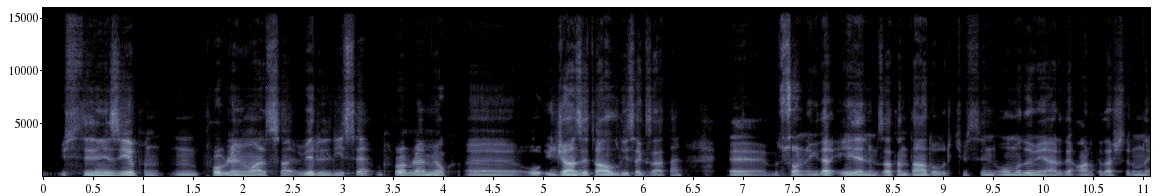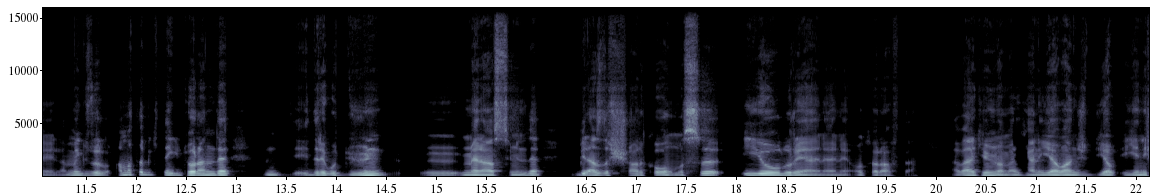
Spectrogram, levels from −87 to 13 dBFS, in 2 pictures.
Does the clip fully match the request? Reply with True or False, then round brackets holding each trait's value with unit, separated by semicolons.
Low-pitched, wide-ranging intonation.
True (100 Hz; 6.2 semitones)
